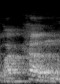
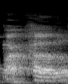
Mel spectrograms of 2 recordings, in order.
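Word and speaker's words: בָּקָר: 실제로 여기에 점이 찍혀있는 게 있기 때문에 비읍이 된 발음이 납니다.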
